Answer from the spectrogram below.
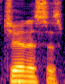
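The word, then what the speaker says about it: Genisys: know did you love Terminator Genesis or genasis whatever I know it's Genesis by the way I just hate the spelling of it they spell it so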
